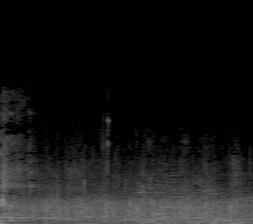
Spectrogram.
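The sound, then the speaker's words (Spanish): A large stadium crowd at Vallecas applauds steadily as substituted players Álvaro García and Camello leave the pitch, a dense, continuous wash of clapping and cheering that swells slightly toward the end, with faint commentary voices underneath. “Aplaude la afición a Álvaro y a Camello, que se retiran del campo tranquilamente.”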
